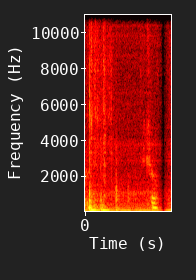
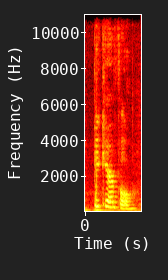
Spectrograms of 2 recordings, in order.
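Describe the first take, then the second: First: Soft, voiceless whisper; hushed warning under the breath. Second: Said in the usual way. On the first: Real, not acted. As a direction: whisper it like a secret caution. Warning repeated as whispered aside.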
